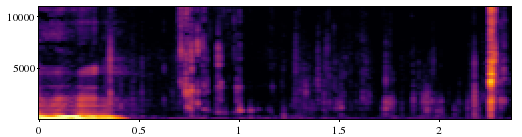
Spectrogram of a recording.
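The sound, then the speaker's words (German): A plastic bag of gummy bears being handled: faint, scattered crinkles and crackles of thin packaging, sparse and uneven, with one sharper crackle near the end. “Und dieses Geräusch von der Gummibärchentüte? Das ist so 50, 60 Dezibel laut.”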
